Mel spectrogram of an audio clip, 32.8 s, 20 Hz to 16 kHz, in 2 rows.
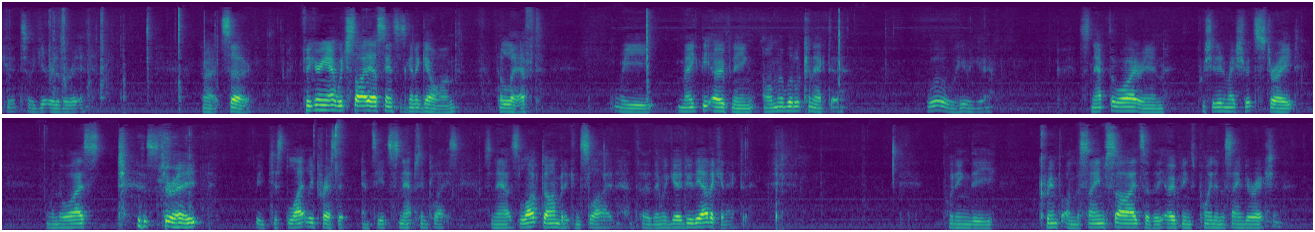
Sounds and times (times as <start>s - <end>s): Speech: 0.0s - 1.2s, 2.5s - 3.2s, 3.8s - 6.8s, 7.6s - 10.7s, 11.6s - 12.5s, 13.5s - 16.3s, 17.0s - 25.8s, 28.2s - 32.6s.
